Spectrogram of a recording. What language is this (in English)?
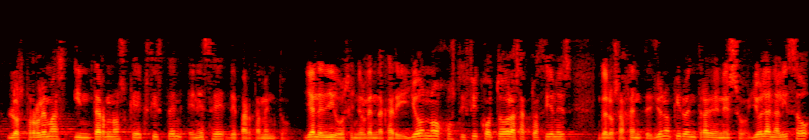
Spanish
